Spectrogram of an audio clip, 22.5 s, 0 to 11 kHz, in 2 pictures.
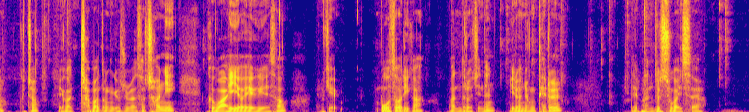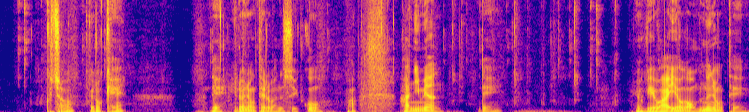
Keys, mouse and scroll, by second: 0.4 shift+middle click, 7.5 shift+click, 7.6 shift+double click, 7.8 shift+middle click, 9.1 shift+x, 12.3 shift+middle click, 14.4 ctrl+z, 14.9 ctrl+z, 16.5 shift+middle click, 17.3 shift+middle click, 18.0 shift+middle click, 18.2 shift+middle click, 19.2 shift+middle click, 19.4 shift+middle click, 22.2 Delete.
